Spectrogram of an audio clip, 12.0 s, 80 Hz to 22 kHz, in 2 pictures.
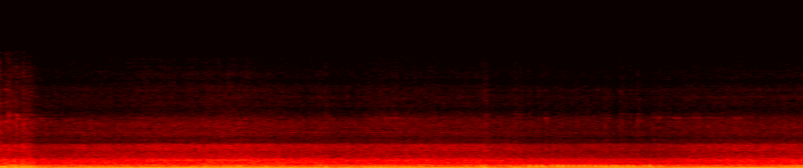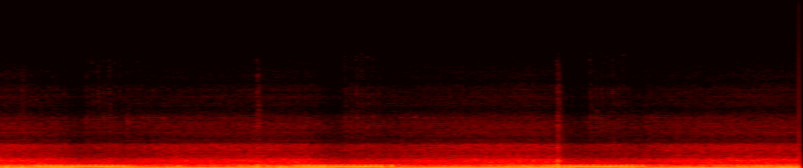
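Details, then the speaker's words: Husqvarna YTH2348 riding mower at idle: engine hunts and sags, revs dipping and surging every couple of seconds, then stalls; owner wonders about spark plugs but suspects it is simply out of gas. "We got a little bit of a rough idle. I wonder if this thing could benefit from some plugs. It could be out of gas, you never know."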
